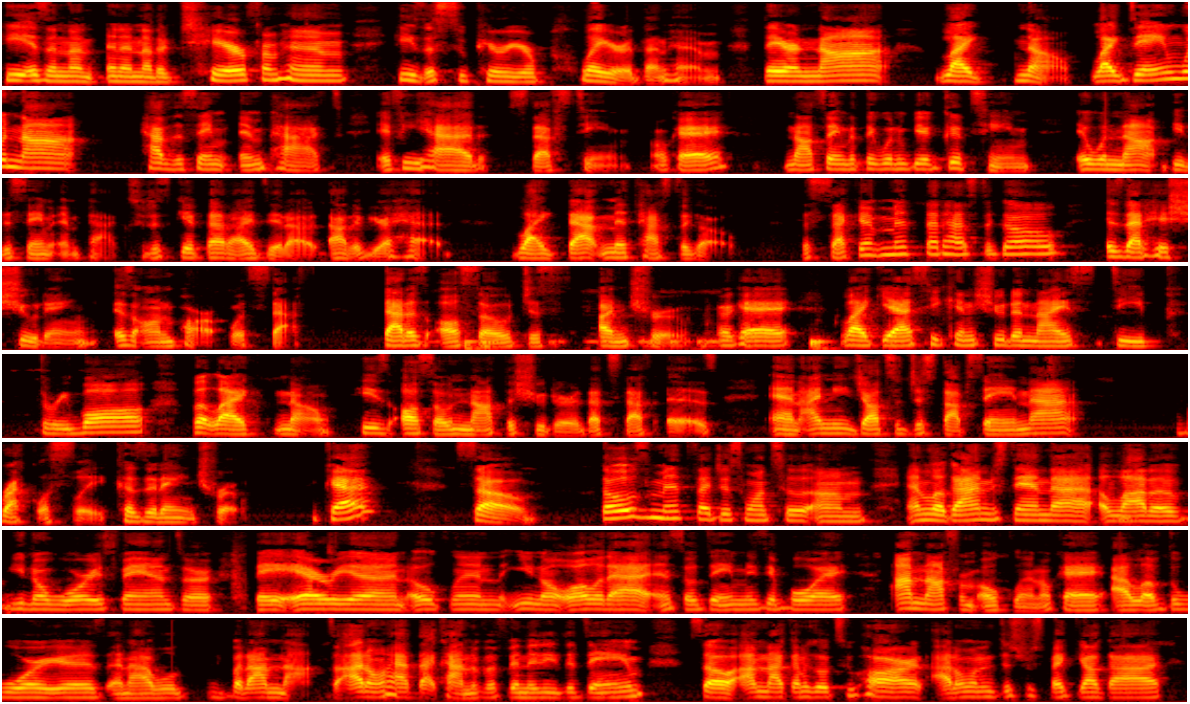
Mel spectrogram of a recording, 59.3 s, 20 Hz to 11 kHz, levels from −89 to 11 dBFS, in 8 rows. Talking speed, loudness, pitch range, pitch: 200 wpm, -24 LUFS, 145-175 Hz, 155 Hz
